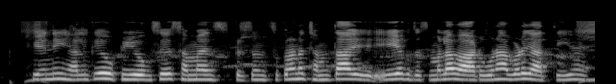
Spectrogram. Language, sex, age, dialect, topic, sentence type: Hindi, female, 31-35, Awadhi Bundeli, agriculture, statement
